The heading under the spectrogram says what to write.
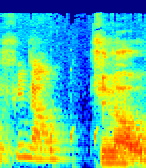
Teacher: E tem mais um detalhe, que em algumas regiões do Brasil, dependendo do sotaque, a gente fala o L no final da palavra como se fosse o som de U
